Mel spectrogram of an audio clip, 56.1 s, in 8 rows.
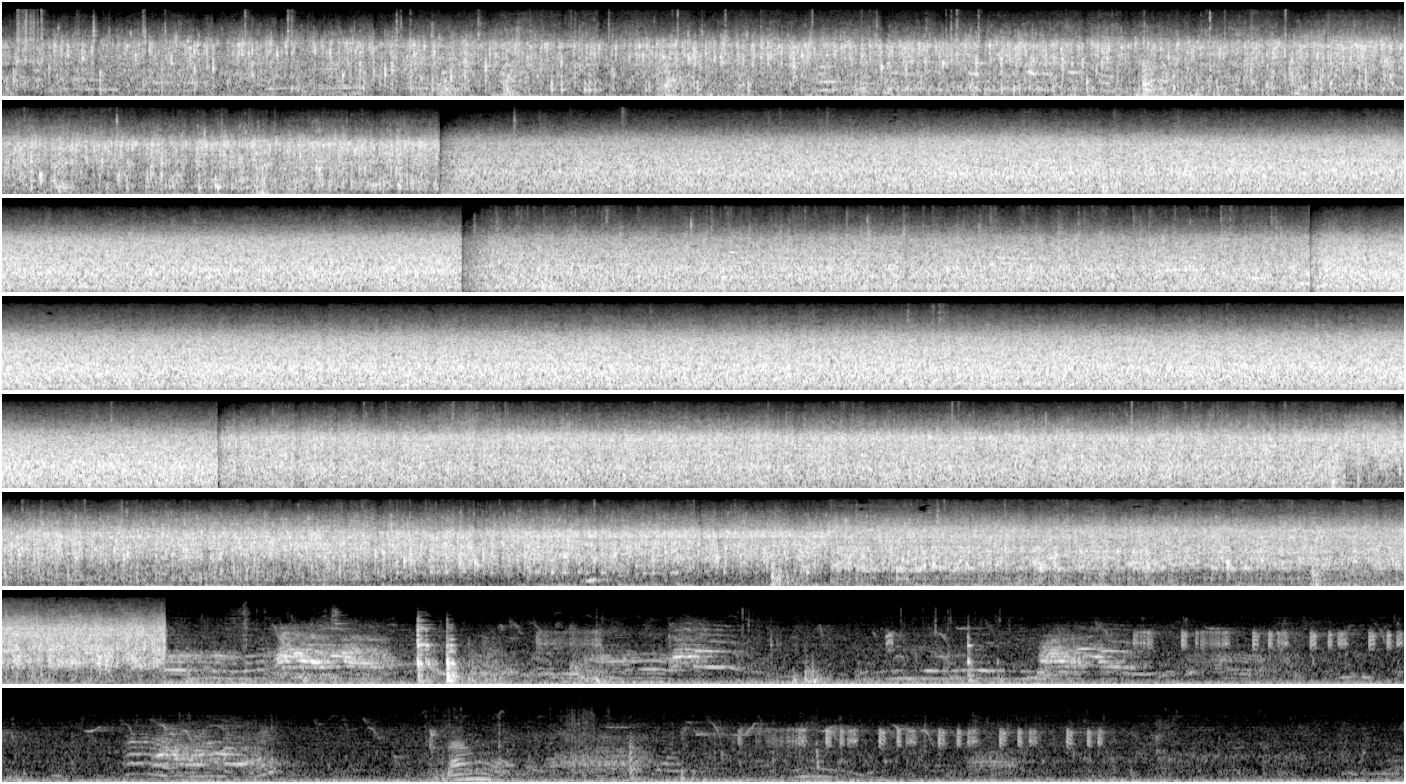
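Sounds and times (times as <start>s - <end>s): food sizzling in hot oil: 0.0s - 9.2s, 28.8s - 42.9s.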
